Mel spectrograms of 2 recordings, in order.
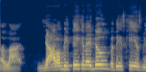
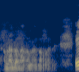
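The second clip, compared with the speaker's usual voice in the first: much lower, much softer trailing off; fading mutter; 13 semitones lower, 16 dB quieter than usual. Shown as a demonstration. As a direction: fade to a mutter.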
